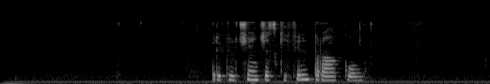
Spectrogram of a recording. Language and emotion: Russian, neutral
